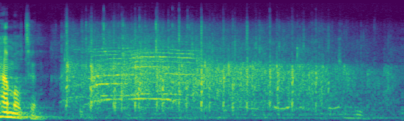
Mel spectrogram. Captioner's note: people applauding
